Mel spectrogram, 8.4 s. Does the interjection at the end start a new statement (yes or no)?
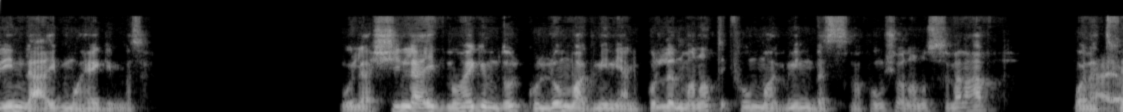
no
